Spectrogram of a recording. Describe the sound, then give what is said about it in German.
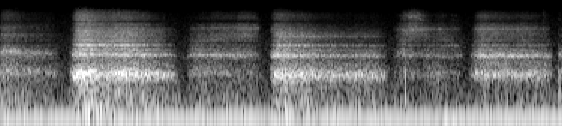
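A person imitates another person's loud, heavy breathing while asleep in bed: several long, rasping inhales and exhales in a slow, steady rhythm, with a wheezy, snorting edge and no talking. “Ja, aber ich performe jetzt und gerne mal, wie du atmest. Bett. Und das ist nicht übertrieben. Okay, los. Wenn du schläfst, atmest du so.”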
